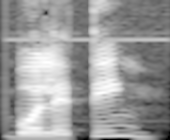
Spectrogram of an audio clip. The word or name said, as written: boletin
